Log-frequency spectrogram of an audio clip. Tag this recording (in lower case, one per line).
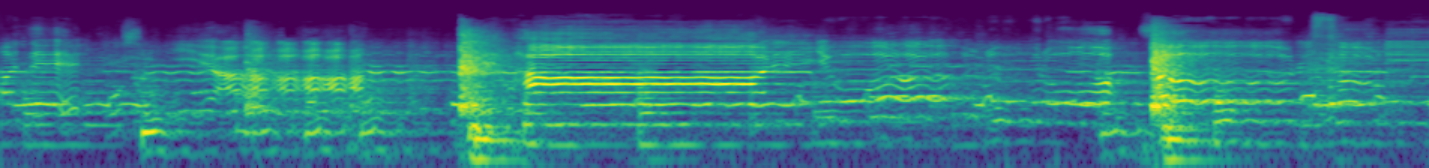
music
traditional music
